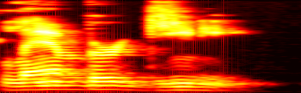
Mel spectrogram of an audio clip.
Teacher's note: Lamborghini, we see it's not or, it's Lamber, and the G makes a hard G sound.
